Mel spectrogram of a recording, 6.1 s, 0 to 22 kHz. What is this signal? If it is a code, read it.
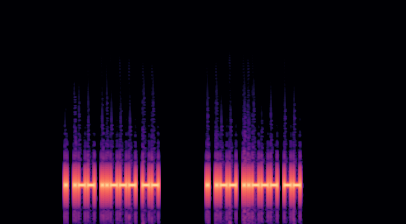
Morse code, heard as a keyed tone, about 34 wpm, 700 Hz. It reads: EW2M EW2M
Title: DXCC-100 Call Signs - 4 Characters - Repeated 2x - 35wpm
